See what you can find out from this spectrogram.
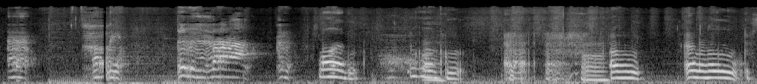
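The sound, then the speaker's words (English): A two-month-old baby coos and babbles in a series of short, high, sing-song vocal bursts separated by brief pauses, some rising and falling in pitch like attempts at talking. “now it's just so much fun because he's cooing and all kind of noise.”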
